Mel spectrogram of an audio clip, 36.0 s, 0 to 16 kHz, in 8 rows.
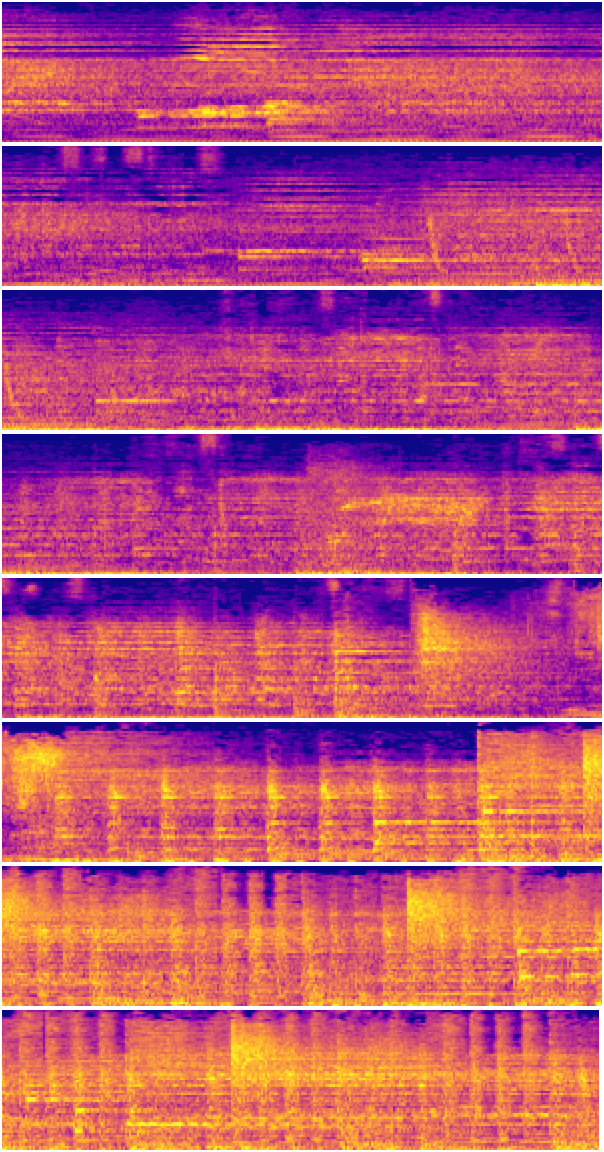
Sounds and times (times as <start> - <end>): Music: 0.0 - 35.9.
